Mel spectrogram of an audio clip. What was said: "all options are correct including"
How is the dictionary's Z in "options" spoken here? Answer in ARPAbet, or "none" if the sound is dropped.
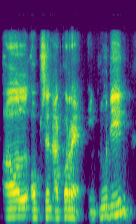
none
